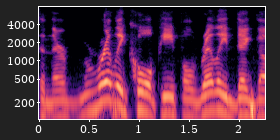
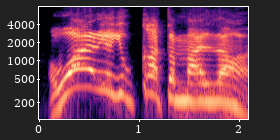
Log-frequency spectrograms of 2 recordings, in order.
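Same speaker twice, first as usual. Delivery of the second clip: put-on Italian accent, much higher and louder; 11 semitones higher, 11 dB louder than usual. Retelling a guy who flagged him down in his driveway: imitating an italian accent. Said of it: "so I could do the accent".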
